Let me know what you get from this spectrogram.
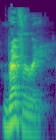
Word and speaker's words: reverie: Dunley disturbed her revelry. What is that? – Reverie. – Oh, I said it right the first time? – No.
